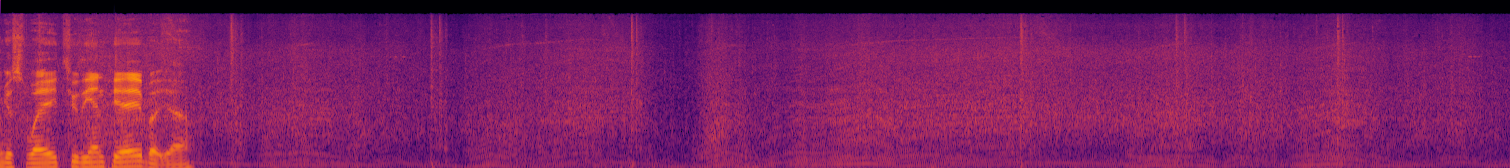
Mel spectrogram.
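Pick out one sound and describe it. A car engine revs and whines as the car drives over rough ground.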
